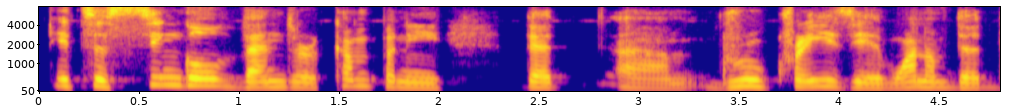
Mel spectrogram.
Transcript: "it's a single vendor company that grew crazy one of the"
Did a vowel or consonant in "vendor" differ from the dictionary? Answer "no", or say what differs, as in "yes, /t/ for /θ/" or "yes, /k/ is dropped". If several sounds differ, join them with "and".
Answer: no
